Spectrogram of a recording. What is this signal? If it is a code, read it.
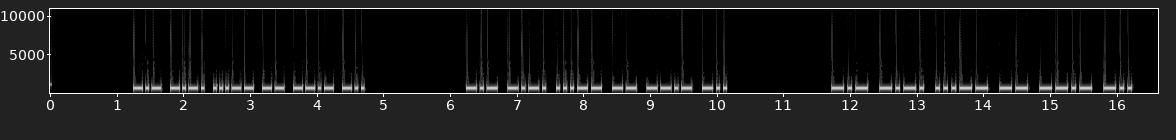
Morse code, heard as a keyed tone, about 23 wpm, 700 Hz. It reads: KC3MQD KC3MQD KC3MQD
